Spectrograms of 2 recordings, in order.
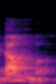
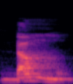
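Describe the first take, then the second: First: The final B is sounded. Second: The final B is silent. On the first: The speaker calls it wrong. "Don't say dumb" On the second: The speaker calls it right. "We have to pronounce"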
